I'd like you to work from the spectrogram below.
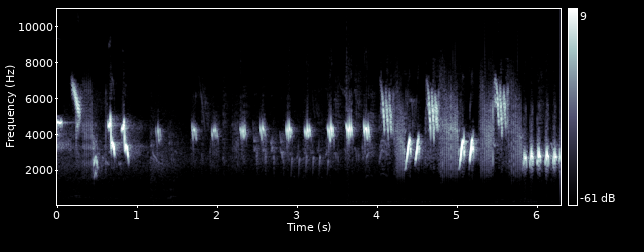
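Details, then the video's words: Bluethroat recorded in Moscow and Ryazan region, Russia, where male song and female alarm calls were noted: high whistled and chirping notes, several short phrases repeated at an even pace, ending in fast buzzy trills. "Вара́кушка. Голос. Песня ♂. Тревога ♀."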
